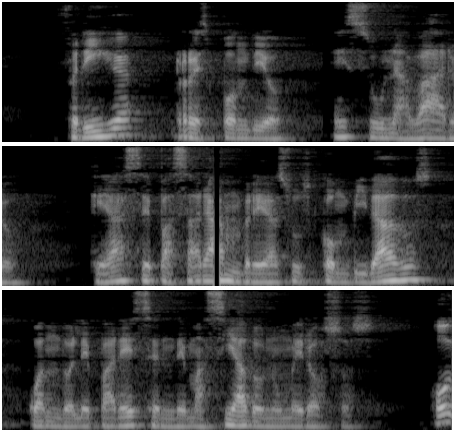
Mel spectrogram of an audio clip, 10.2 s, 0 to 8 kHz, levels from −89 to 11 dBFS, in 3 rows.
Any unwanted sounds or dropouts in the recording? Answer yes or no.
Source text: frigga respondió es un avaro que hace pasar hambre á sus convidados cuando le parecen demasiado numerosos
yes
